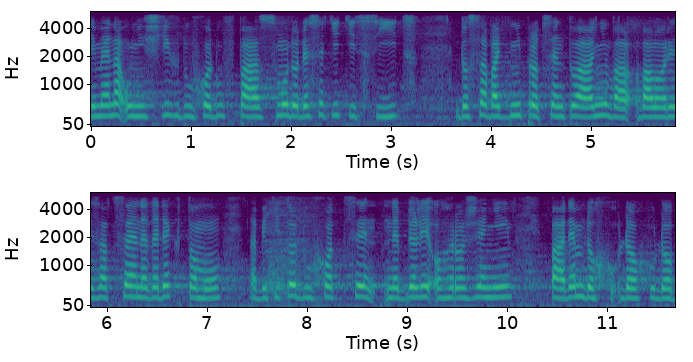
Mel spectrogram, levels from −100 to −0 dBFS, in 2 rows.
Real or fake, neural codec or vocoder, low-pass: real; none; 5.4 kHz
